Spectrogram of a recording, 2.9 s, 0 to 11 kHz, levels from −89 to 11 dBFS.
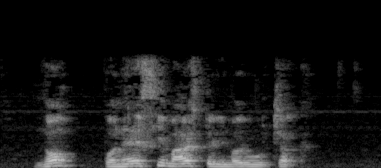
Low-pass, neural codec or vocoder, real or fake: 7.2 kHz; none; real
